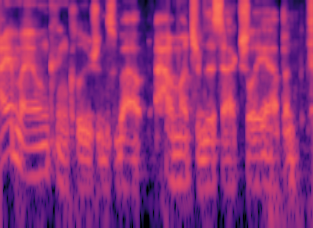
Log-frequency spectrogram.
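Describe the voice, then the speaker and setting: A man speaks with an American accent. There is noticeable noise in the background. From Wisconsin, US Midwest. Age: 50s. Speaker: author and screenwriter. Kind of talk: interview.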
